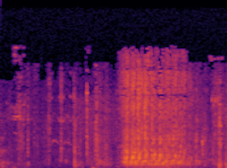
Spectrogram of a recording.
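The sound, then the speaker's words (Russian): A horse-drawn cart pulls up and stops in front of a house. Faint clip-clopping hooves are followed by a brief horse whinny. “Повозка тормозит возле дома.”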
